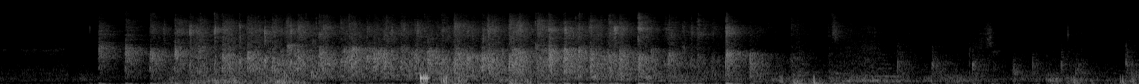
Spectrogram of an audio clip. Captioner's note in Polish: oklaski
